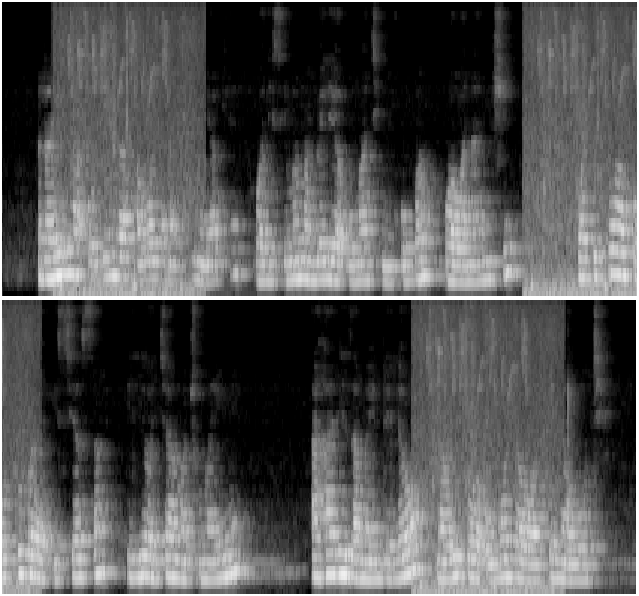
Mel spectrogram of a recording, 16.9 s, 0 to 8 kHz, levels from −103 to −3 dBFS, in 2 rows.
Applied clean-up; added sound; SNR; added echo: none; Bird; 11 dB; reverberation time 0.6 s.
